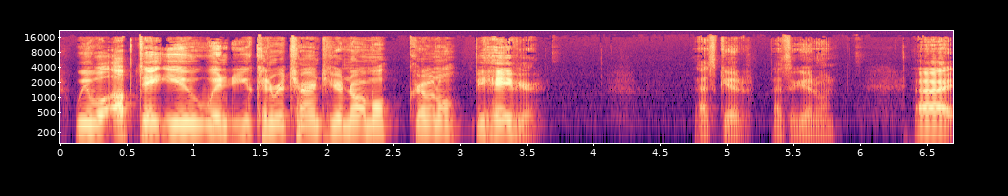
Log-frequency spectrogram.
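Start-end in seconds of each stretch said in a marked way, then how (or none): none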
